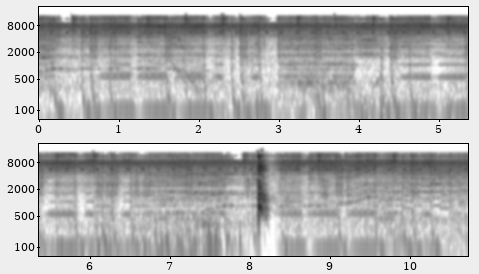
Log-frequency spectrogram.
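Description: A dog gives one short, sharp bark about eight seconds in, over steady background music.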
